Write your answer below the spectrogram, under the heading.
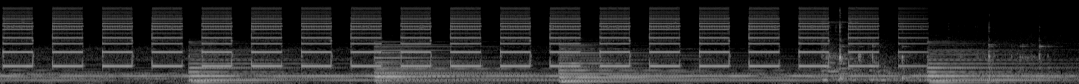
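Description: Digital alarm clock beeping rapidly and evenly, about two and a half beeps a second, over background music. The beeping stops about nine seconds in, as it is switched off.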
